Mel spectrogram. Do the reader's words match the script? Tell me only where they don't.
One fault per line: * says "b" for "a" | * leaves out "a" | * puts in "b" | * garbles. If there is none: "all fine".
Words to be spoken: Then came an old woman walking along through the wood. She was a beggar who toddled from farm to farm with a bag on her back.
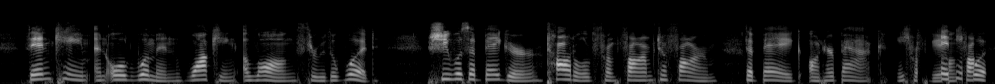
* leaves out "who"
* leaves out "with"
* garbles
